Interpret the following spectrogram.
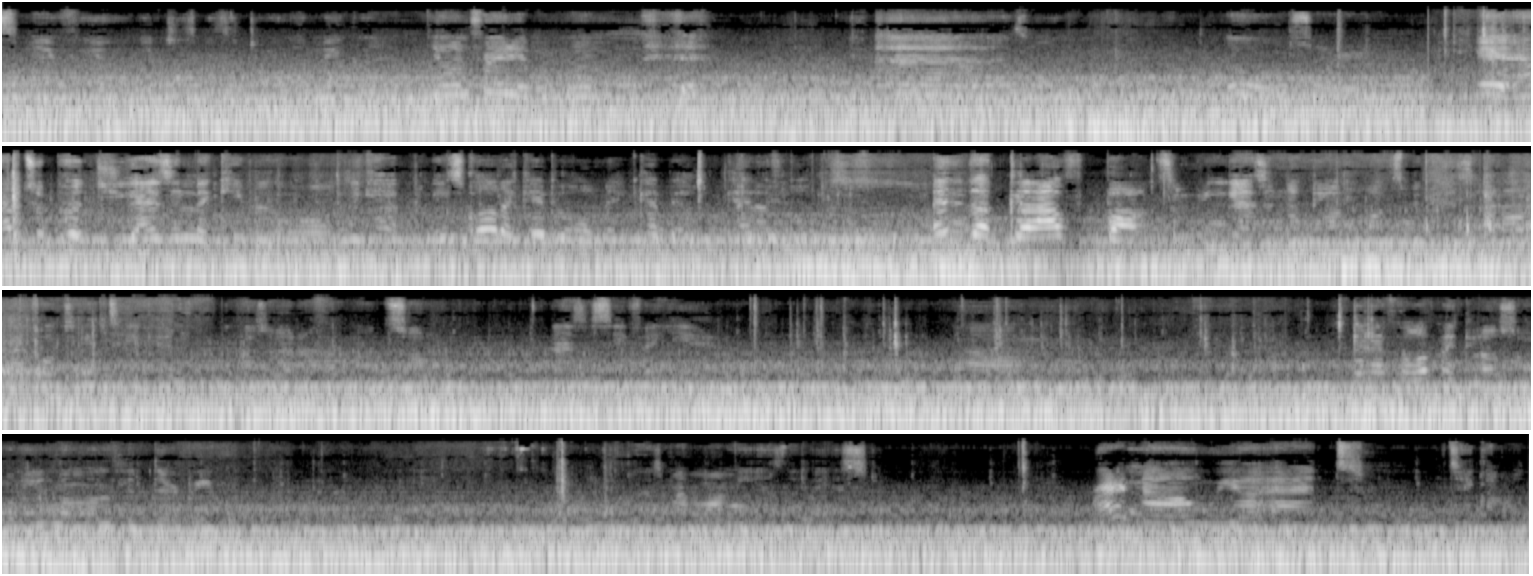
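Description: Steady low rumble of a moving car heard from inside the cabin, the road and engine noise of the drive, with brief snatches of voices now and then.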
